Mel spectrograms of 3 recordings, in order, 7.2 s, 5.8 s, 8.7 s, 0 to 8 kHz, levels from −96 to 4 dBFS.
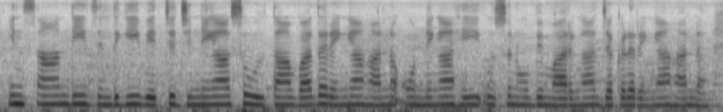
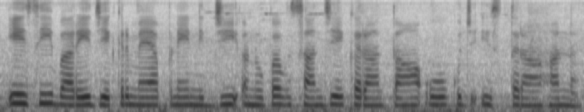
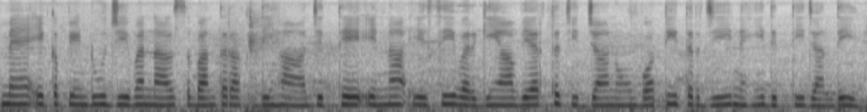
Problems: background sounds at intervals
